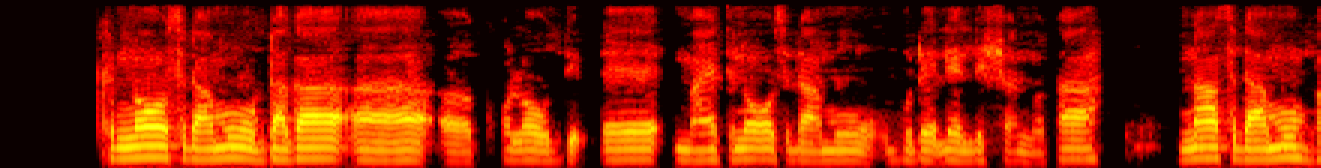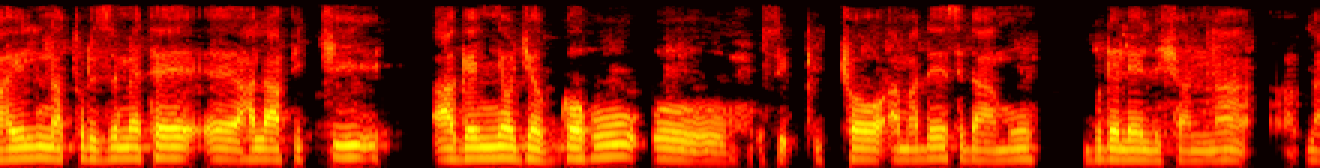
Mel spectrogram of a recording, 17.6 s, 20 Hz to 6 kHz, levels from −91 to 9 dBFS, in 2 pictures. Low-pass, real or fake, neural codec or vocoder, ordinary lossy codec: 5.4 kHz; real; none; MP3, 48 kbps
